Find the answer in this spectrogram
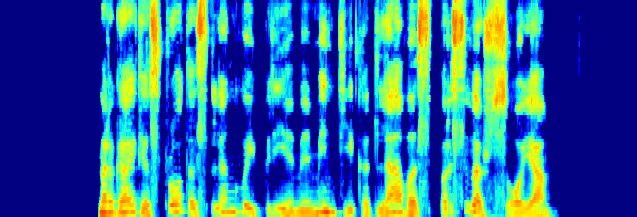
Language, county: Lithuanian, Vilnius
